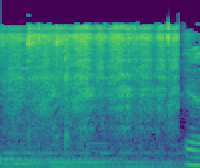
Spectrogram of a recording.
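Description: A cloth rag rubbing wood stain into a bare wooden board, a steady scrubbing noise, over background music with held low notes.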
